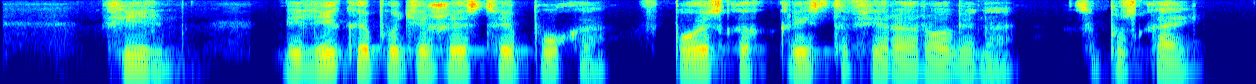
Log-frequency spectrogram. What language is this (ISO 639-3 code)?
rus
